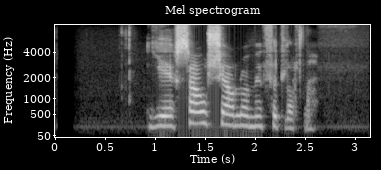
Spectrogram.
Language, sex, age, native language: Icelandic, female, 40-49, Icelandic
